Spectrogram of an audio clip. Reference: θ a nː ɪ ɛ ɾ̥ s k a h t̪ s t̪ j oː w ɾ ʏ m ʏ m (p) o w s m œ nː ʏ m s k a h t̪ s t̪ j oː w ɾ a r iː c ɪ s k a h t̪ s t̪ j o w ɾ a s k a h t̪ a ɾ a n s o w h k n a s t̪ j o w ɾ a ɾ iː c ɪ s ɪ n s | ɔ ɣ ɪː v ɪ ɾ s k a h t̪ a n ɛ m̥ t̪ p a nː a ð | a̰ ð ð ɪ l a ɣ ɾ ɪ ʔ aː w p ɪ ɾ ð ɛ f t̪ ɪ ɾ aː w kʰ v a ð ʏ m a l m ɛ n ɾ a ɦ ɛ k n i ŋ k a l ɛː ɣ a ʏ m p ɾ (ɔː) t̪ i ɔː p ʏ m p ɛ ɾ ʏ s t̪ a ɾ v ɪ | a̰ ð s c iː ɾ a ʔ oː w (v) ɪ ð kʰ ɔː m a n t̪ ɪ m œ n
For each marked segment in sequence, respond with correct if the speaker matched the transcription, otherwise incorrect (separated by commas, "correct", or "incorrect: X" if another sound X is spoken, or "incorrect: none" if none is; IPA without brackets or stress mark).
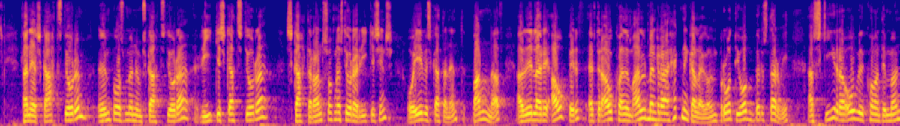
correct, correct, correct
